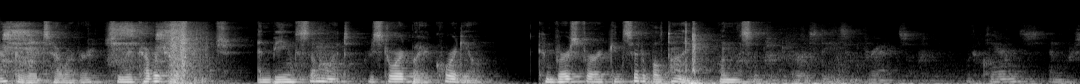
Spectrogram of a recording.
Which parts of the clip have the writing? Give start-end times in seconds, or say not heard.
0.0-2.4, 6.5-10.7.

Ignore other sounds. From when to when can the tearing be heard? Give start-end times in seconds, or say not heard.
1.6-2.1, 6.8-8.5.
